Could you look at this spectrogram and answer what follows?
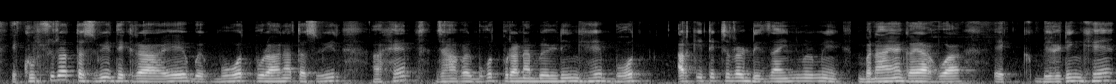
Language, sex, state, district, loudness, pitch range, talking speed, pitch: Hindi, male, Bihar, Kishanganj, -20 LUFS, 135-160 Hz, 140 wpm, 145 Hz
